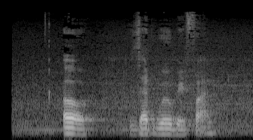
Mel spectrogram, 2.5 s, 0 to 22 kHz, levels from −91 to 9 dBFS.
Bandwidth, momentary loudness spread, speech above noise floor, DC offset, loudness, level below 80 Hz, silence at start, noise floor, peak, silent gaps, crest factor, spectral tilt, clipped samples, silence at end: 16 kHz; 23 LU; 22 dB; under 0.1%; -27 LUFS; -76 dBFS; 0.15 s; -47 dBFS; -8 dBFS; none; 20 dB; -5.5 dB/octave; under 0.1%; 0 s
